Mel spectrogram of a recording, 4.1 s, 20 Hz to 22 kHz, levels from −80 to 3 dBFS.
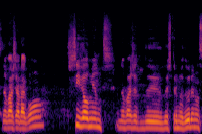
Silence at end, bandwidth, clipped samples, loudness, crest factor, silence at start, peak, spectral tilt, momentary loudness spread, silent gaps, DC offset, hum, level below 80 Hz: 0 s; 15.5 kHz; under 0.1%; -27 LUFS; 16 dB; 0 s; -10 dBFS; -5.5 dB/octave; 12 LU; none; under 0.1%; none; -76 dBFS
